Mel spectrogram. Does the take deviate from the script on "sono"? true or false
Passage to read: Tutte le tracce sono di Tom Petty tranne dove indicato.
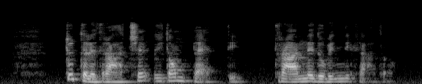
true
